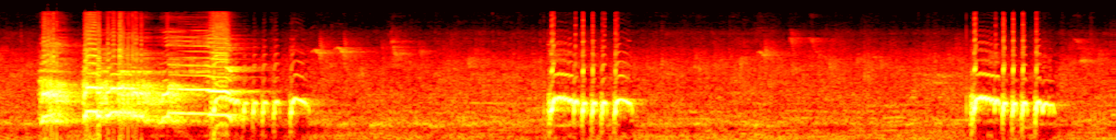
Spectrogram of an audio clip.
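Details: Noisy chattering from another bird opens, then a zebra dove gives two separate phrases of rapid, evenly pitched coo notes, each ending with a longer note.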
